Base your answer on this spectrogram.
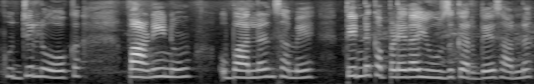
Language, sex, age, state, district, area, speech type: Punjabi, female, 18-30, Punjab, Jalandhar, urban, spontaneous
